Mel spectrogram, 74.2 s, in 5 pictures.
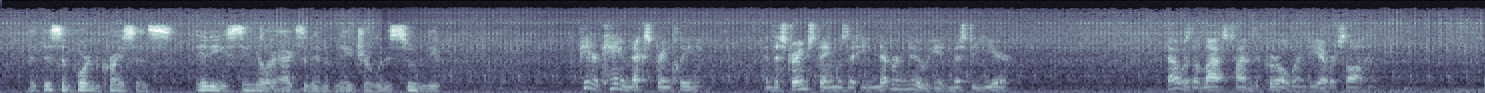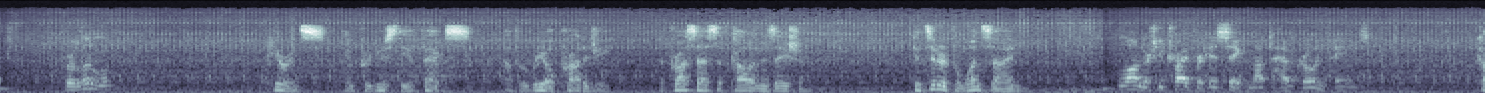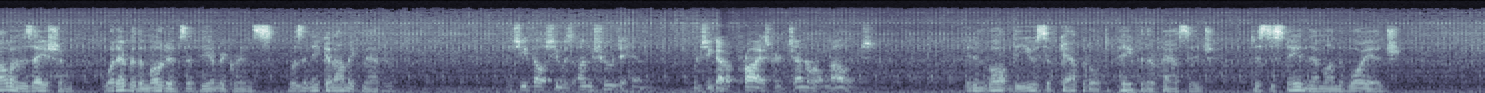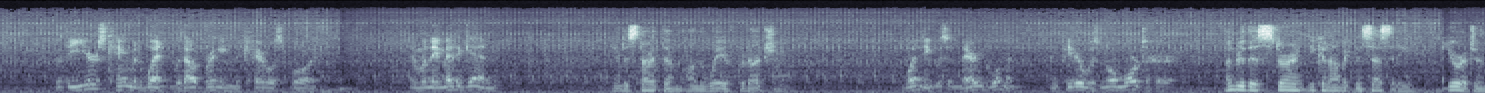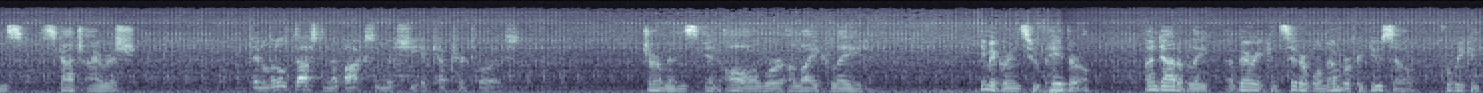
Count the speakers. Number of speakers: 2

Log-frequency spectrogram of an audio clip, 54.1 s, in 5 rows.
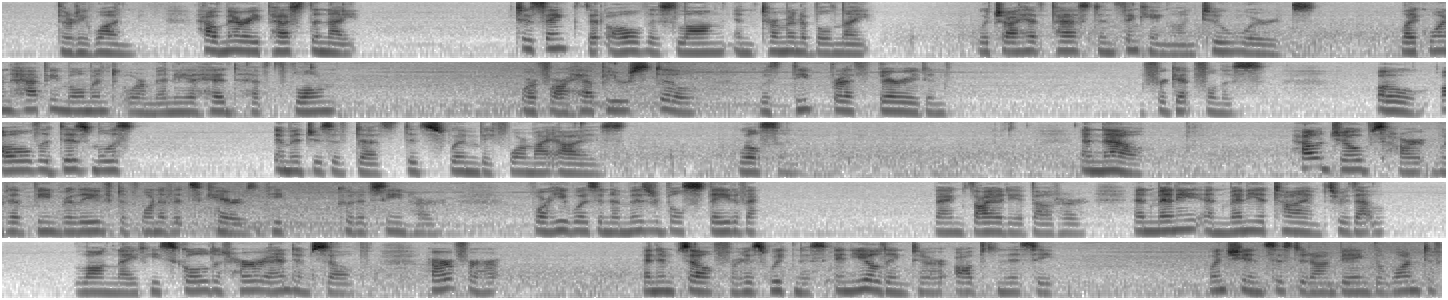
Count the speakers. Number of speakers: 1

